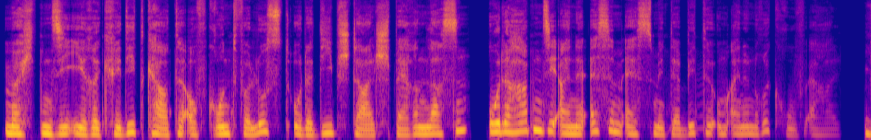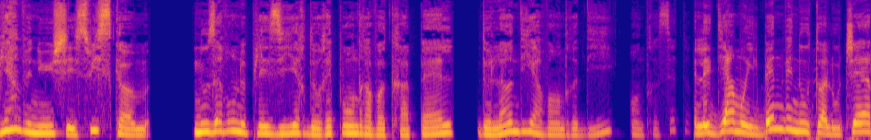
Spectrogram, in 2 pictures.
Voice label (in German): Telefonansage DE FR IT EN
